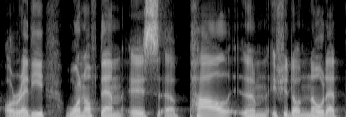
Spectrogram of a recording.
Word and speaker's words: PAAL: One of them is PAL. If you don't know that project, it's spelled PAAL.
